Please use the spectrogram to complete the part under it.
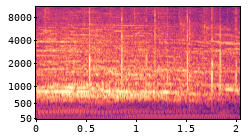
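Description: Concert crowd at a live show applauding a performer, a steady wash of clapping and scattered cheers with a faint musical hum beneath, a few sharper claps standing out near the end.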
